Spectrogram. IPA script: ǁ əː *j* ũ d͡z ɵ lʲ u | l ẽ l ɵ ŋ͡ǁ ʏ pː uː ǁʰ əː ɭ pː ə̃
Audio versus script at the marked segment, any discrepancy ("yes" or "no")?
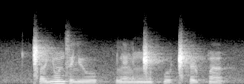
no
